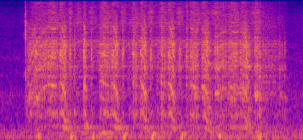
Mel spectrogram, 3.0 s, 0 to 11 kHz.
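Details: 2006 Zhejiang Kangdi 250cc kart on start fluid and gas: quick uneven cranking puffs catch barely two seconds, weak irregular firing then dying; worn engine, low compression, blow-by, rings stuck or bore problem suspected.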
